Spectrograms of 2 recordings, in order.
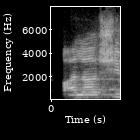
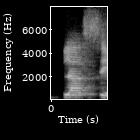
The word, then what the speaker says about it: Plassey: जैसे battle of पालाशी को दे pronounce it एज Plassey, ठीक है, बैटल ऑफ प्लासे।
